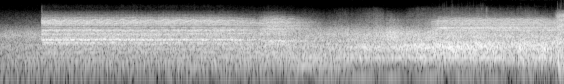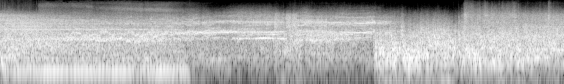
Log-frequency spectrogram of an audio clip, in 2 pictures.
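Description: Loud orchestral music with sustained, layered tones, broken about halfway through by a bright cymbal crash and a swelling full-band climax, then another crash near the end. No voices.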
